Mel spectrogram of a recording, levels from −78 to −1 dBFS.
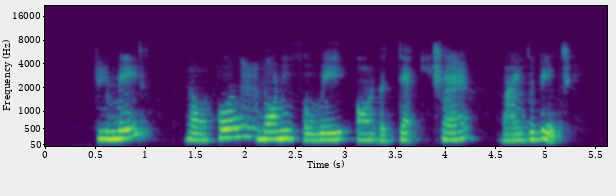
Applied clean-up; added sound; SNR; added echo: neural mask model DeepFilterNet 3.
